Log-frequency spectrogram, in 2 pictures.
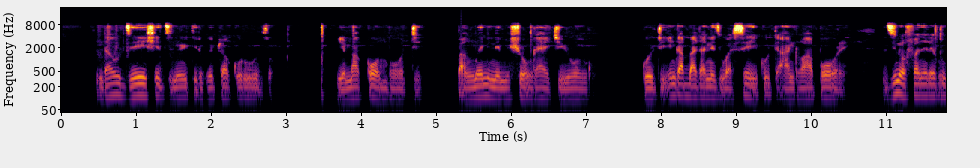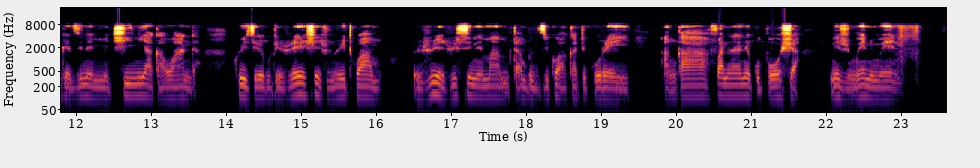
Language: Ndau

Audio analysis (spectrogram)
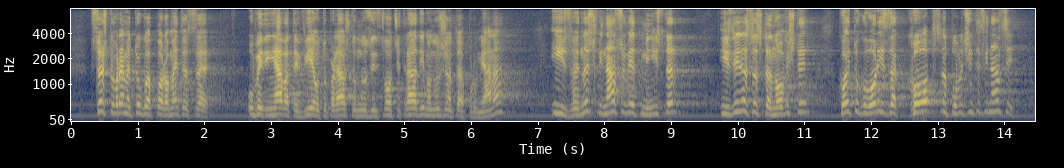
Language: Bulgarian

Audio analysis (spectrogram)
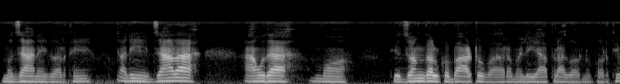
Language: Nepali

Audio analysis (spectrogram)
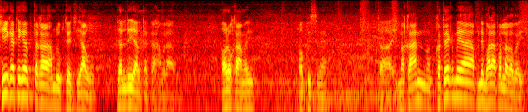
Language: Maithili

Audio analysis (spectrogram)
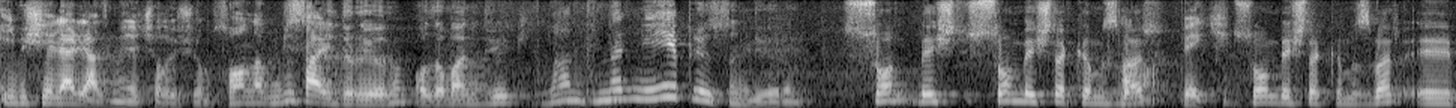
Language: Turkish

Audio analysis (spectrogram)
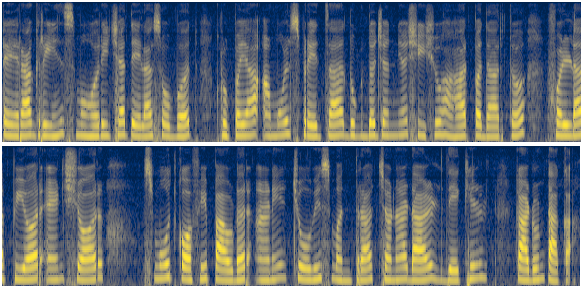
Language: Marathi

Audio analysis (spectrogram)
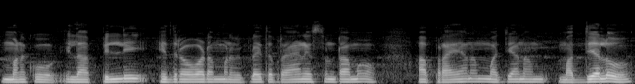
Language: Telugu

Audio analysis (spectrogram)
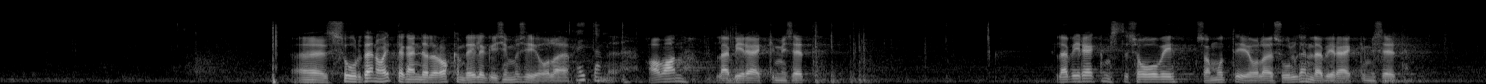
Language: Estonian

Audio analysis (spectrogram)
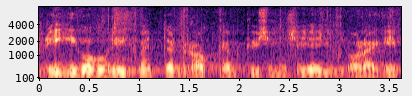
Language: Estonian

